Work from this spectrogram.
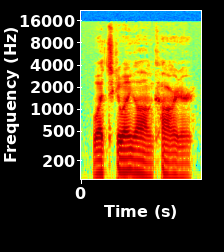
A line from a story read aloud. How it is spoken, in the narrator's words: he asked quietly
